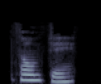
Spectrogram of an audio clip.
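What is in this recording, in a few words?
Burmese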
